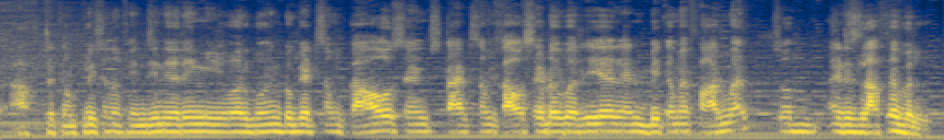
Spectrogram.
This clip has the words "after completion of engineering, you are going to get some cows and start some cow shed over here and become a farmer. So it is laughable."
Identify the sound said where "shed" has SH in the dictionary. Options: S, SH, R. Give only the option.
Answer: S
